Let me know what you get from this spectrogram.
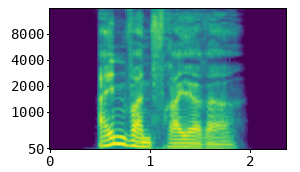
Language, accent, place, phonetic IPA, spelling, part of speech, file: German, Germany, Berlin, [ˈaɪ̯nvantˌfʁaɪ̯əʁɐ], einwandfreierer, adjective, De-einwandfreierer.ogg
- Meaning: inflection of einwandfrei: 1. strong/mixed nominative masculine singular comparative degree 2. strong genitive/dative feminine singular comparative degree 3. strong genitive plural comparative degree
